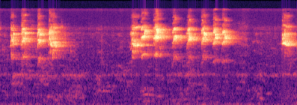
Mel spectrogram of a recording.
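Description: Small bird chirping in quick runs of high, repeated notes: a short run near the start, a longer run from about two and a half seconds in, and another beginning near the end.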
